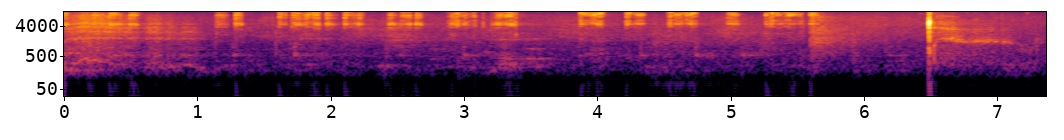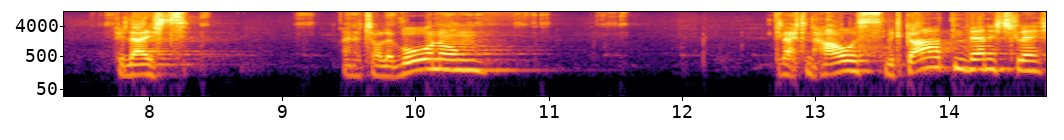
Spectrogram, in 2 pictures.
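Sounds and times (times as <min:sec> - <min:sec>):
pen writing on paper: 0:00.0 - 0:05.7, 0:07.6 - 0:09.4, 0:10.2 - 0:11.7
speech: 0:07.8 - 0:08.4, 0:09.6 - 0:10.6, 0:12.8 - 0:14.7.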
